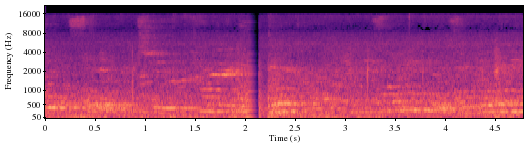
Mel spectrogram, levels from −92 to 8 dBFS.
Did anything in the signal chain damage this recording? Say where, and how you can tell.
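Yes: a call audio freeze at 2.03 to 2.24 s, at the network and jitter-buffer stage. The last sound smears into a fading buzz for about 190 ms, then resumes exactly where it stopped, with nothing lost and everything after shifted 190 ms later. Delayed packets likely starved the buffer.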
